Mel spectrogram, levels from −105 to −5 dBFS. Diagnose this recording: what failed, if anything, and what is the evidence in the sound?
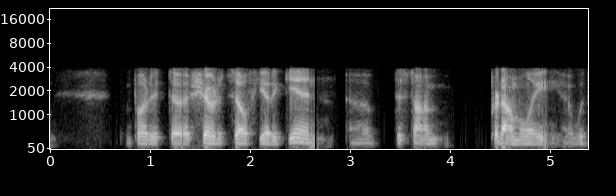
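Bluetooth CVSD headset codec, throughout the speech: a codec-stage fault. The audio is confined to roughly 200 Hz to 3.5 kHz, s sounds are scratchy and a granular hiss sits underneath, from one-bit adaptive delta modulation, which fits a 64 kbit/s CVSD link.

Unconcealed Bluetooth headset packet loss on the radio link at 1.31–1.33 s (15 ms), 2.58–2.71 s (52.5 ms scattered over 90 ms, longest gap 30 ms) and 4.93–5.00 s (45 ms over 60 ms). Lost packets leave abrupt holes, and the scattered losses make the speech sound chopped.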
